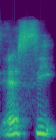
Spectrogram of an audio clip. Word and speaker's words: Schofield: Just remember, it's Schofield. The H is silent like the P in swimming.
